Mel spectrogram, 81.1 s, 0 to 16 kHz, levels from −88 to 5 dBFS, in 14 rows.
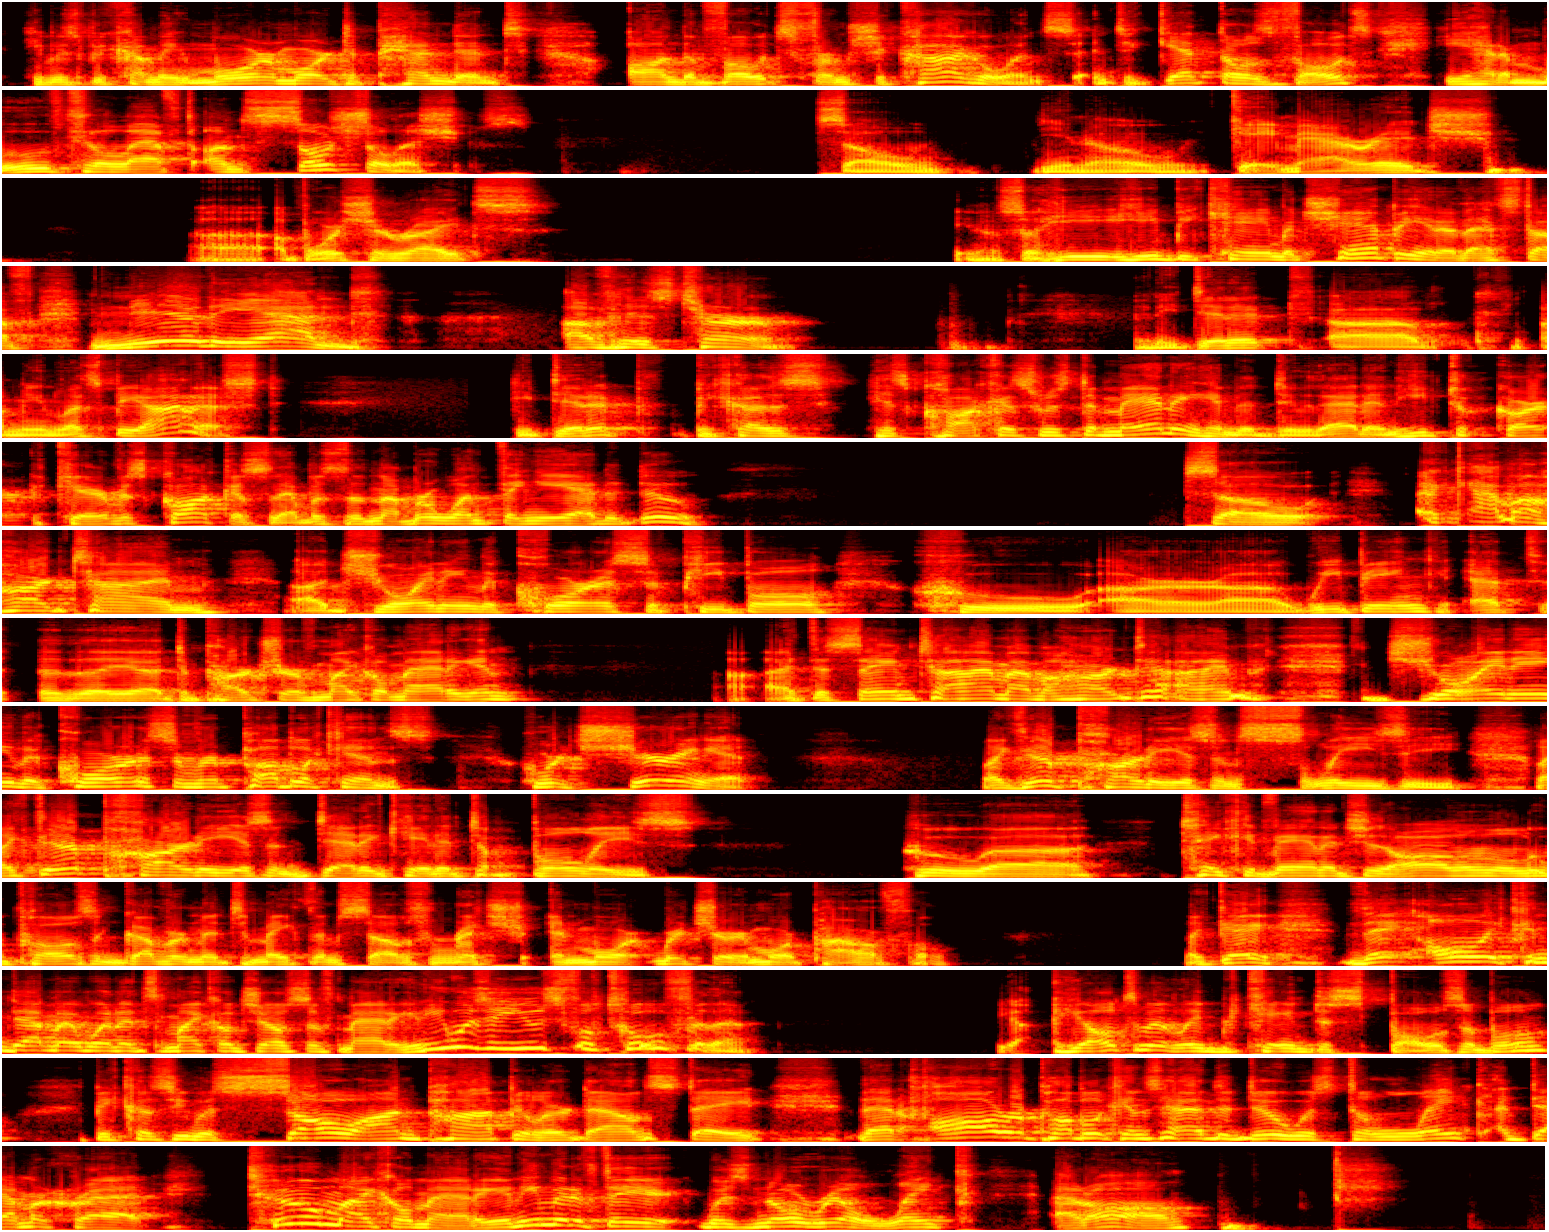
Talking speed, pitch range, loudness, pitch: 160 wpm, 100-155 Hz, -19 LUFS, 125 Hz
